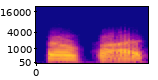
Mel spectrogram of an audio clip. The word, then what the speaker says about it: Philpot: Philpot, so I said it right. Yes, it's Philpot.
